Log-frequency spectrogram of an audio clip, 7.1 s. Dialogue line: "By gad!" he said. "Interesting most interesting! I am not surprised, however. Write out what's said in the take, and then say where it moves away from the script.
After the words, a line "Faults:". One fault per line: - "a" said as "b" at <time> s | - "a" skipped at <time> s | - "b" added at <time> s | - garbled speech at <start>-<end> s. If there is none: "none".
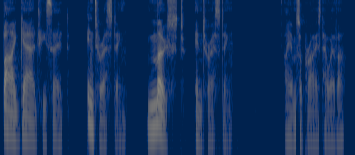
"By gad!" he said. "Interesting most interesting! I am surprised, however.
Faults:
- "not" skipped at 6.0 s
